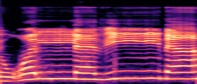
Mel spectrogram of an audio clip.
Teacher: آیت نمبر 3 میں والذی یا ساکن سے پہلے ذال کے نیچے زیر ہے تو یا مدہ ہو رہا ہے۔ یا مدہ کو ہم نے 1 الف 2 حرکات کے برابر کھینچ کر پڑھنا ہے، یعنی لمبا کرنا ہے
